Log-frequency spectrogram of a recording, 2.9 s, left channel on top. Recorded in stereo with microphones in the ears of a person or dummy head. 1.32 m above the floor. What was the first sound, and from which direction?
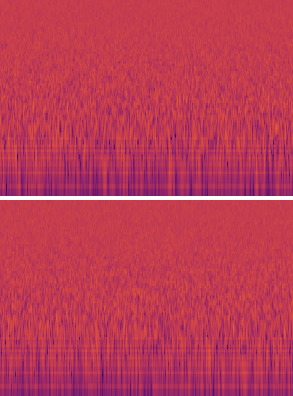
Only background noise.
